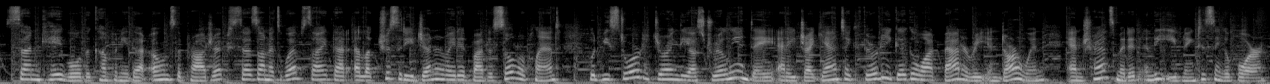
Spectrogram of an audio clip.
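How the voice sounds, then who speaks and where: A woman narrating a scripted news report in an even, informative voice-over. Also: medium pitch, brisk, few pauses, faint music behind.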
